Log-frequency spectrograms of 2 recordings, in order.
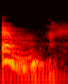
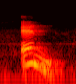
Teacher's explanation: see my lips are touching M, but when I say N, like N, my mouth is open and my tongue is lifting upward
